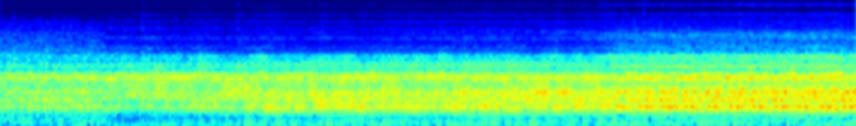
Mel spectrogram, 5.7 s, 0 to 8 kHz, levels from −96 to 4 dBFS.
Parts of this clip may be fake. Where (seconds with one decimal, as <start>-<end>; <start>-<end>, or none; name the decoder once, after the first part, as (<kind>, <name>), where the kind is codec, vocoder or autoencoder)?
0.7-4.1 (codec, ZipCodec)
